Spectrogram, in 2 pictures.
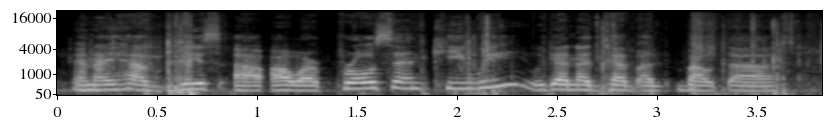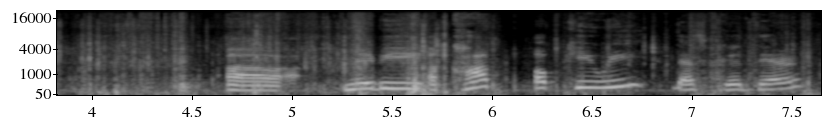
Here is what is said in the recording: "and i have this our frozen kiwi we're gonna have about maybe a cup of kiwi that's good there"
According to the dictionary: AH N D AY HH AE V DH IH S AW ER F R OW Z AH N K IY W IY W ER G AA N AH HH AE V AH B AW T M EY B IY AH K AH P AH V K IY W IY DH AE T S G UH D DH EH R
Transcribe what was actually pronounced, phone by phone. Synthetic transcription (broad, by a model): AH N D AY HH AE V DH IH S AW ER P R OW S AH N K IY W IY W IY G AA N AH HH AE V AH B AW T M EY B IY AH K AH P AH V K IY W IY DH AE T S G UH D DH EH R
